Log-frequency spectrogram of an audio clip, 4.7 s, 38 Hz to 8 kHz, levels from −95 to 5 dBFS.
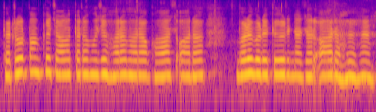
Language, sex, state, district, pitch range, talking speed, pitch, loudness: Hindi, female, Chandigarh, Chandigarh, 220-230 Hz, 215 wpm, 225 Hz, -15 LUFS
